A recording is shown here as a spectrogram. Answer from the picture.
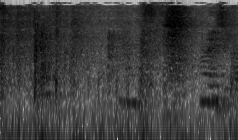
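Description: Quiet footsteps and shuffling of sneakers on a hard studio floor, with a short hiss near the end.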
